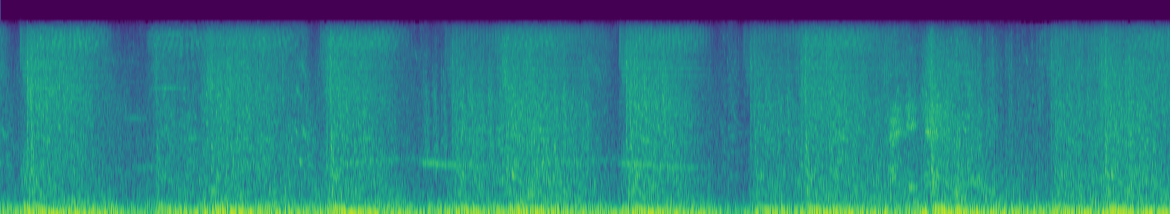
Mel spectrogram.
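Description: Guns fire in rapid rattling bursts.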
